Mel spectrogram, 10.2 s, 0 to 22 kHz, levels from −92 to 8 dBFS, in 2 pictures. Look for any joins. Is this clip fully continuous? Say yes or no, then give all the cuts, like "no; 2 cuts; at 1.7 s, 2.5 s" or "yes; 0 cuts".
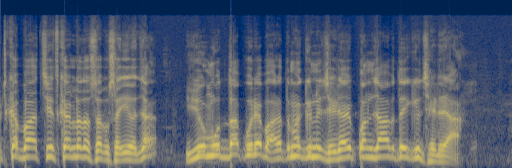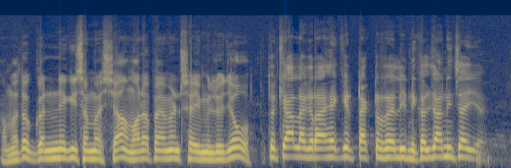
no; 3 cuts; at 1.7 s, 4.7 s, 7.7 s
